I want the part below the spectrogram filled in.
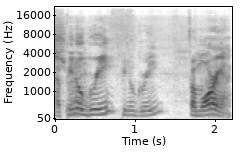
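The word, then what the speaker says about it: Pinot Gris: an American wine a Pino grease a Pino GRE pen gree from Oregon how tasteless of me to pronounce the S I'm going to get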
